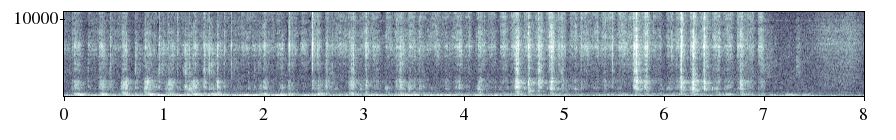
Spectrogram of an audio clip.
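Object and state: Scratch-art card being scratched.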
